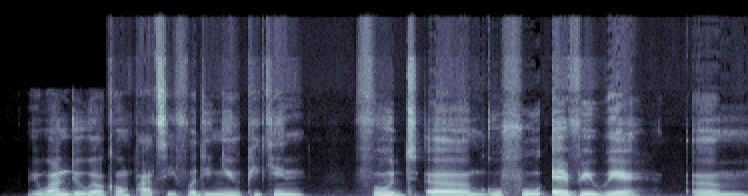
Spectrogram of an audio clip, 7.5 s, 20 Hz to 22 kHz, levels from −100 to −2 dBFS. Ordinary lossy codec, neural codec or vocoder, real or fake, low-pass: none; none; real; none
